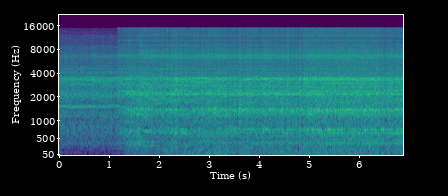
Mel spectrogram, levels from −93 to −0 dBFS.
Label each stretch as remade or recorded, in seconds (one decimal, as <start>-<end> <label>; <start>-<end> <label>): 0.0-4.9 remade; 4.9-6.4 recorded; 6.4-6.9 remade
